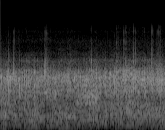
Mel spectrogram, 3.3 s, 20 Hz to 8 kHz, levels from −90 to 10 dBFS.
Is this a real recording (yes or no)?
no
